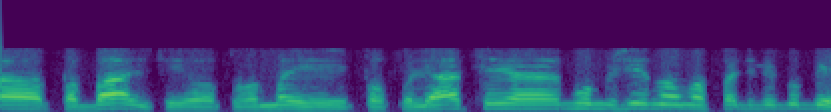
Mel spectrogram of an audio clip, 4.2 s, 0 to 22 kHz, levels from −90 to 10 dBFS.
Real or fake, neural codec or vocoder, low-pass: real; none; 3.6 kHz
